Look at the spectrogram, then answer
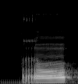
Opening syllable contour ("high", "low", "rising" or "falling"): rising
